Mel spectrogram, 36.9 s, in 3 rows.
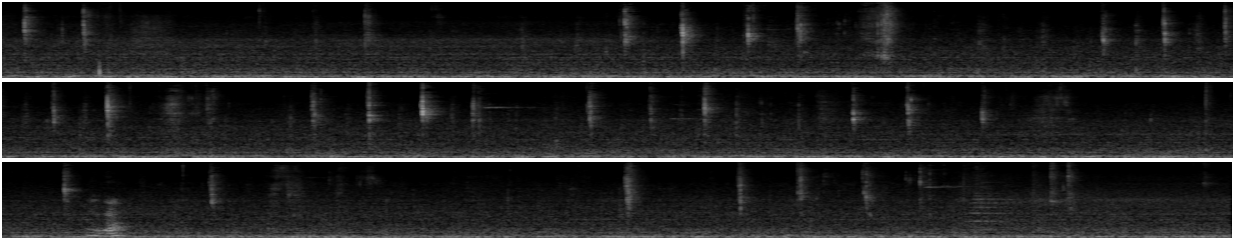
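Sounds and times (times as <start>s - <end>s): steady low hum: 0.0s - 36.9s
person chewing wetly: 0.1s - 1.2s, 5.7s - 23.3s, 26.4s - 28.6s, 30.2s - 31.2s, 31.9s - 34.0s.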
